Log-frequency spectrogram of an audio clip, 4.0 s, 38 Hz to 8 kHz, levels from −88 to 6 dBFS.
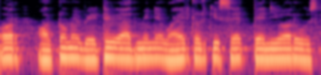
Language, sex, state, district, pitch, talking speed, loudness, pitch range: Hindi, male, Gujarat, Valsad, 125 Hz, 225 wpm, -14 LUFS, 120-130 Hz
